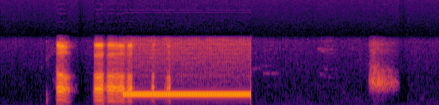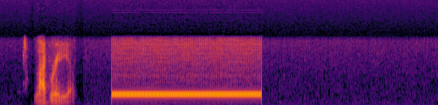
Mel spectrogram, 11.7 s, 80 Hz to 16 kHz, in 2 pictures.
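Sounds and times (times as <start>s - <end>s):
speech: 0.6s - 2.5s, 6.3s - 6.9s
steady mid-pitched telephone dial tone while dialing a number: 1.8s - 3.4s, 7.4s - 9.4s.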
